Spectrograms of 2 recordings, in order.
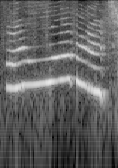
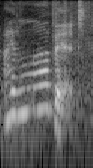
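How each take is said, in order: First: Much higher, louder delighted shriek; excited shriek. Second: Softer, slow awed murmur; soft hushed. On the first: Vlogger admiring the wrapped bag, shrieking with delight. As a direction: shriek it with pure joy. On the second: Vlogger admiring the wrapped bag, soft and awed. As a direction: say it under your breath in awe. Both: Real, not acted. Quiet then shrieked repeat.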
